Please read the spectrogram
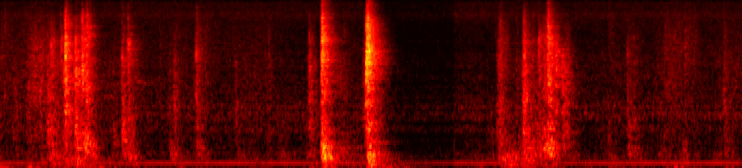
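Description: Interior door being opened and shut: scattered latch clicks and knocks, the loudest a pair of sharp knocks about three seconds in.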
